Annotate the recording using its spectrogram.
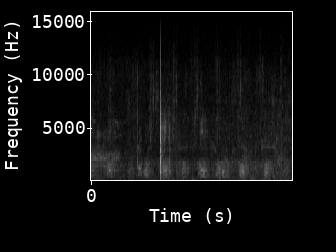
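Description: A dog barking steadily at a protection-suited helper standing at the blind, two to three barks a second: the hold-and-bark stage of the exercise. A single sharp crack sounds about a second and a half in.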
